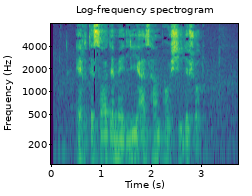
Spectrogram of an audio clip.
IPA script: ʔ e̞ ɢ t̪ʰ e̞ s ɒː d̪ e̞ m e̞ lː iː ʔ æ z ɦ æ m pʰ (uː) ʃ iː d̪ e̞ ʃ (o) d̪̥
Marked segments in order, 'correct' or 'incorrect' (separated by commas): incorrect, correct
